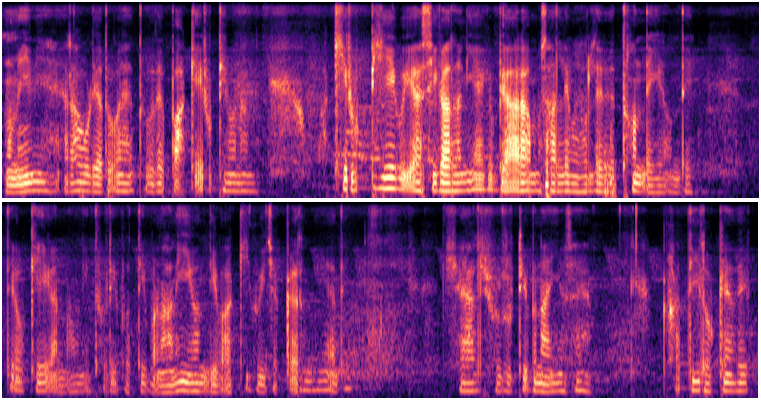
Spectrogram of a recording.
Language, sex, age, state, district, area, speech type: Dogri, male, 18-30, Jammu and Kashmir, Udhampur, rural, spontaneous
